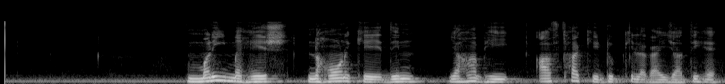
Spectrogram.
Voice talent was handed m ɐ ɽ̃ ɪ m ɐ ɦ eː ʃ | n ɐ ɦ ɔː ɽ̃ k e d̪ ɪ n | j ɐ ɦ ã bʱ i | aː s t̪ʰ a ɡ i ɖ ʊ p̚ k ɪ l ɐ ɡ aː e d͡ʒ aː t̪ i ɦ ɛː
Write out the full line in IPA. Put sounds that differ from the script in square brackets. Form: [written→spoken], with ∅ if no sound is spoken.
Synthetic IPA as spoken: m ɐ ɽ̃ [ɪ→i] m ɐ ɦ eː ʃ | n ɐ ɦ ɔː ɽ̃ k e d̪ ɪ n | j ɐ ɦ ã bʱ i | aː s t̪ʰ a [ɡ→k] i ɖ ʊ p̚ k [ɪ→i] l ɐ ɡ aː [e→i] d͡ʒ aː t̪ i ɦ ɛː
